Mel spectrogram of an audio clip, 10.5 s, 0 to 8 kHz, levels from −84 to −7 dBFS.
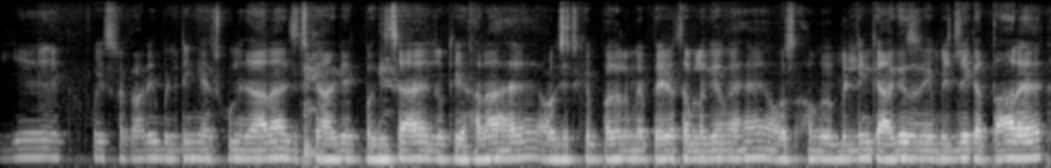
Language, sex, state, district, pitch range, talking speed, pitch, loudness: Hindi, male, Bihar, Supaul, 105-115 Hz, 170 wpm, 110 Hz, -28 LUFS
